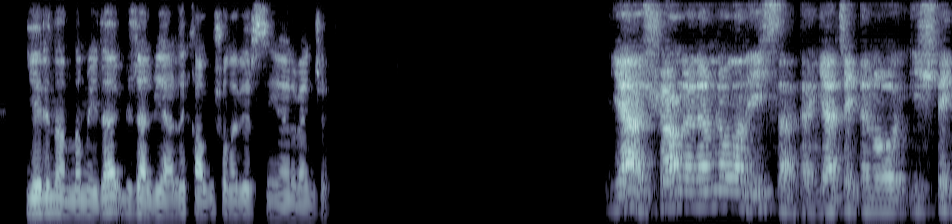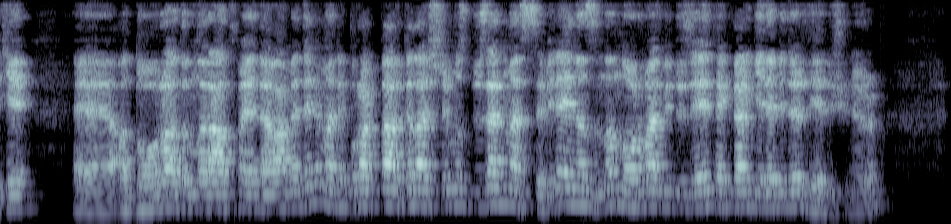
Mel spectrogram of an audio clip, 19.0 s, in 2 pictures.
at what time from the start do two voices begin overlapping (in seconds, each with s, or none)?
none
